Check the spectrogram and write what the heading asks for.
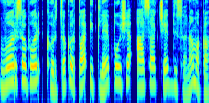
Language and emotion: Goan Konkani, fearful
